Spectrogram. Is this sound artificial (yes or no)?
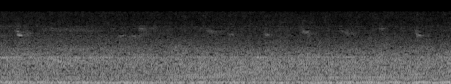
yes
